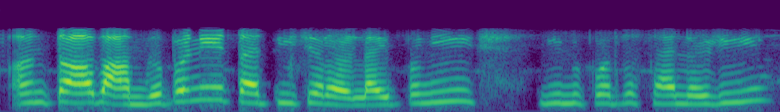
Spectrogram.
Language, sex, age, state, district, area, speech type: Nepali, female, 18-30, West Bengal, Kalimpong, rural, conversation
